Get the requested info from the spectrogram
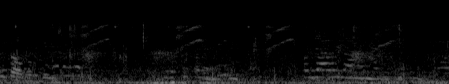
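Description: A bird calling repeatedly, a string of short rising chirps about two a second, over voices in the background.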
